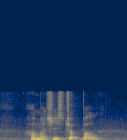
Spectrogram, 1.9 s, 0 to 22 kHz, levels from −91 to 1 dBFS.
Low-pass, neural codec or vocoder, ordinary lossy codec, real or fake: none; none; none; real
